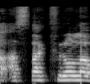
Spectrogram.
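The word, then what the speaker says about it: أستغفر الله: এস্তেগফার পাঠ করার সময় যখন আমরা আস্তাগফিরুল্লাহ বলি এখানে অনেক মানুষ গয়নের জায়গা কাপকে উচ্চারণ করে ফেলায়। যার কারণ হচ্ছে আস্তাগ হচ্ছে হা আল্লাহ আমি আপনার কাছে ক্ষমা প্রার্থনা। আর এখানে যদি গয়নের জায়গা কাপটাকে উচ্চারণ করা হয় তাহলে দেখা যায় হায় আল্লাহ আমি কাফের হতে চাই।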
